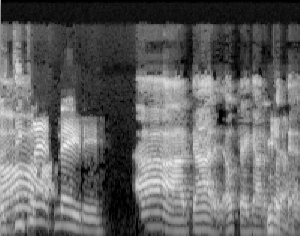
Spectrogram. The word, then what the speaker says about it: Dí Plant Lady: So that D is patois. So it's D Plant Lady.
